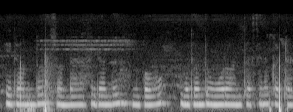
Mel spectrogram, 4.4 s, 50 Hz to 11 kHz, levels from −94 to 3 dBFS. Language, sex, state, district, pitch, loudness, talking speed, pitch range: Kannada, female, Karnataka, Dharwad, 210 Hz, -25 LUFS, 80 wpm, 205-220 Hz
